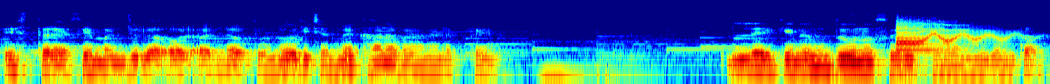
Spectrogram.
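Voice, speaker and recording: A man narrating an animated moral story in a scripted storytelling style. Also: lowish voice, normal speed, muffled recording. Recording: music under the voice.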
